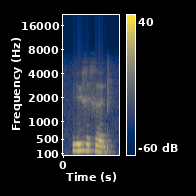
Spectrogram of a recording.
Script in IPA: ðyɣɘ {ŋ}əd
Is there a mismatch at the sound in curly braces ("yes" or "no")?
yes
